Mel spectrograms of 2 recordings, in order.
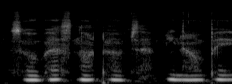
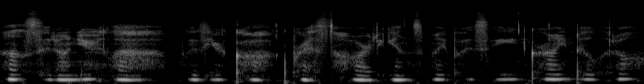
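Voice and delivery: normal talking voice

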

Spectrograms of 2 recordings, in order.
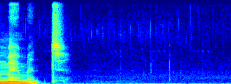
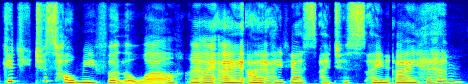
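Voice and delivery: usual speaking voice

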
